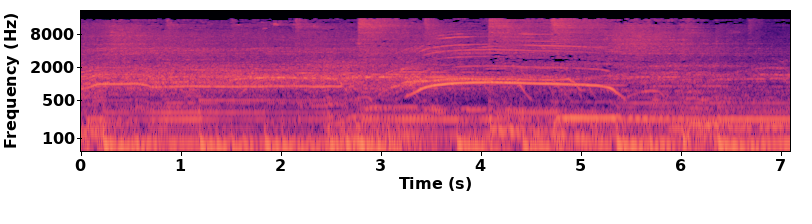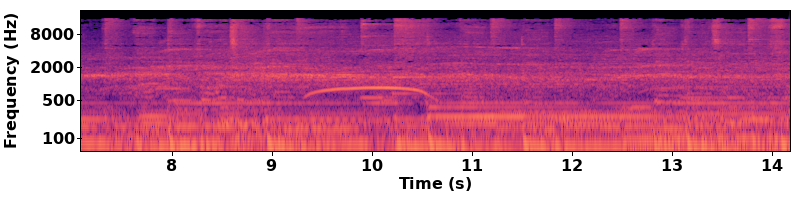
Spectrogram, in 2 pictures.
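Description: Live pop concert music: a male singer singing into a handheld microphone over a loud band backing with a heavy bass beat. High, drawn-out screams rise and fall over the music about four and ten seconds in.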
